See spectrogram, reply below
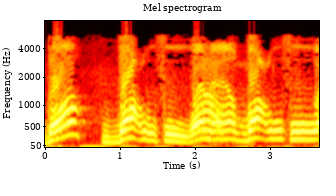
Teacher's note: تحقيق الضمة في العين خلي بالك الضاد مفتوحة العين مضمومة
